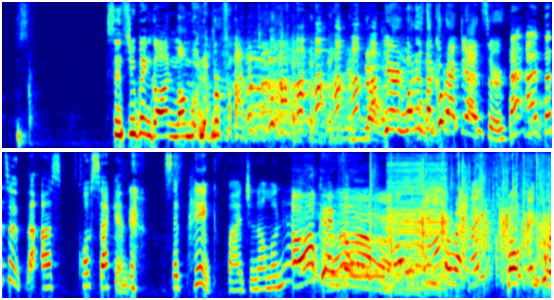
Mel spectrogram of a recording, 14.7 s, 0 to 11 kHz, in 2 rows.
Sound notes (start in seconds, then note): 2.5 laughter; 12.5 buzzer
